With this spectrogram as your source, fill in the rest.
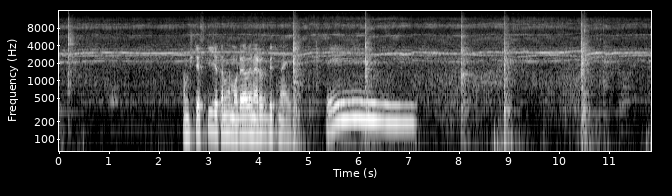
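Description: A small toy motor whines steadily at a high pitch.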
